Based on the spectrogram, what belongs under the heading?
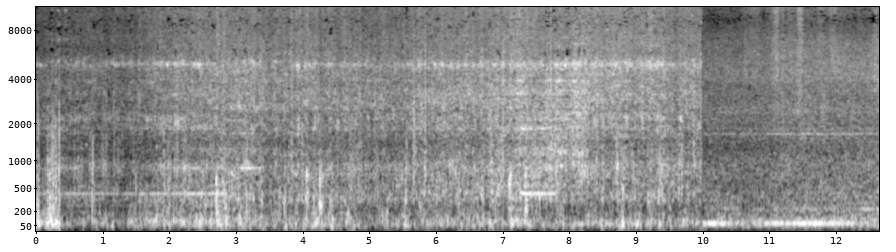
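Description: Indian Railways passenger train running on the track: a steady rumble with wheels clacking over rail joints. Near the end the sound shifts to a deeper, steadier rumble.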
